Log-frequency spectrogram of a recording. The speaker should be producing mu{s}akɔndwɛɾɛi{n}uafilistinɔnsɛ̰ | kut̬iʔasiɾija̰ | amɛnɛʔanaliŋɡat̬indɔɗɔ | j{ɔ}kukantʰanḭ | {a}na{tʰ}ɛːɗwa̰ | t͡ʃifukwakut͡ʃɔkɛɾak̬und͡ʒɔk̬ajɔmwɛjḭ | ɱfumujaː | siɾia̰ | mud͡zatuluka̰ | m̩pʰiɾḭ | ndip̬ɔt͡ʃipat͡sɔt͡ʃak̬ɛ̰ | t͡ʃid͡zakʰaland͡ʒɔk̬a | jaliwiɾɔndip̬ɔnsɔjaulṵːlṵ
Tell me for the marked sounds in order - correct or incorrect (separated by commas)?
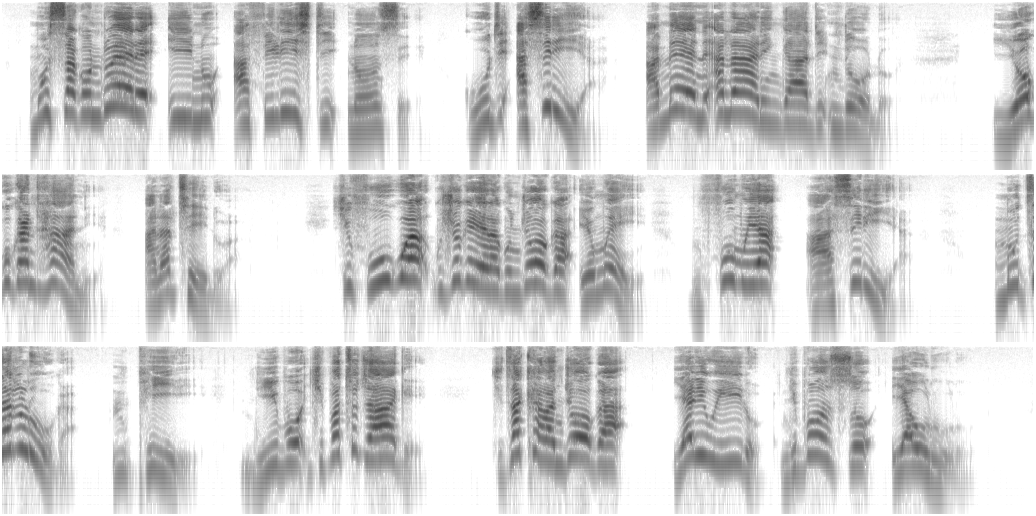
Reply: correct, correct, correct, correct, correct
